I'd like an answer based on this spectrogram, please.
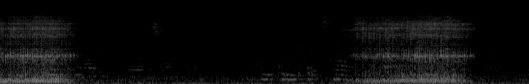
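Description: Two loud, rough snores about four seconds apart, with quiet breathing between them; ordinary snoring.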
